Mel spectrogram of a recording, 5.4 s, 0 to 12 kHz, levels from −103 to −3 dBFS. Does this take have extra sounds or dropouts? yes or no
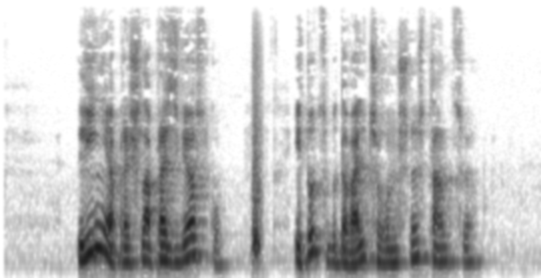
yes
